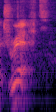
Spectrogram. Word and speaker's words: Dryft: He takes a bite of his piping hot avocado and makes a mental note to order a drift. Drift, spelled like DRYFT.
